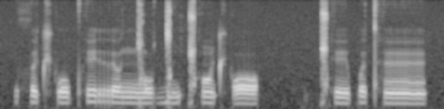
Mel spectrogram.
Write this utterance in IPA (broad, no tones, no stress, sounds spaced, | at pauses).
θ ə t͡ʃʼ o pʰ e r əː ŋ͡ǀ o ɡ͡ǀ ẽ ǁʰ ɔ̃ t͡ʃʼ ɔ | ǁʰ e p ə tʰ ɛ̃ː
